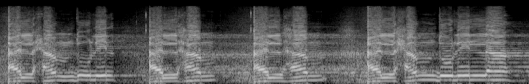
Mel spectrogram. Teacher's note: lam yang mati tu tuan jangan ditahan suara pada huruf lam yang mati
